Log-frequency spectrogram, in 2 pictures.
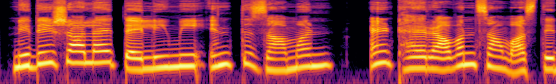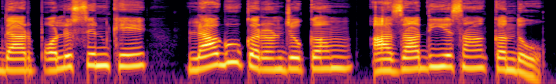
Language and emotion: Sindhi, neutral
